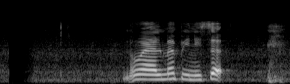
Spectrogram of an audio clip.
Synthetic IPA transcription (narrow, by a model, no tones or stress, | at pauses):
noɛlməpinisə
